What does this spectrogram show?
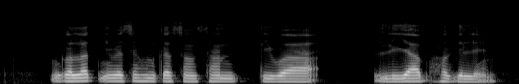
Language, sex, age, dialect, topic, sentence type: Maithili, male, 36-40, Southern/Standard, banking, statement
